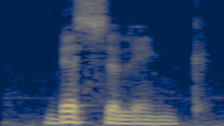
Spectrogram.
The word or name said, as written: Besselink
